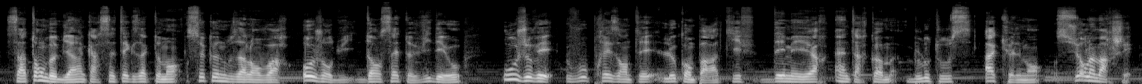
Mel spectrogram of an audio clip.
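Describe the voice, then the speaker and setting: A man reads a scripted product comparison as a presenter, in a measured, explanatory sales style. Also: mid-range voice, animated. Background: background music.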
